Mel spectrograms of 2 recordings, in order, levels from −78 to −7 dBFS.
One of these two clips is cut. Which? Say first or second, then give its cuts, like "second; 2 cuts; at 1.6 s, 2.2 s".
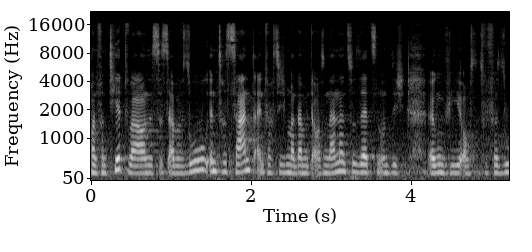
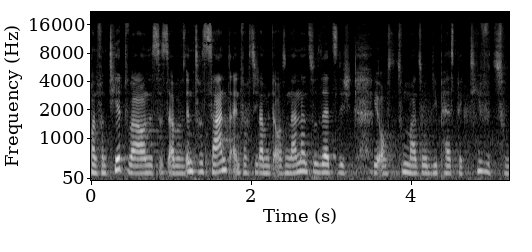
second; 5 cuts; at 1.2 s, 2.1 s, 3.1 s, 3.5 s, 3.9 s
